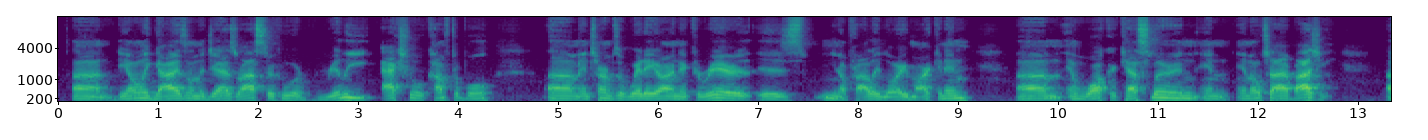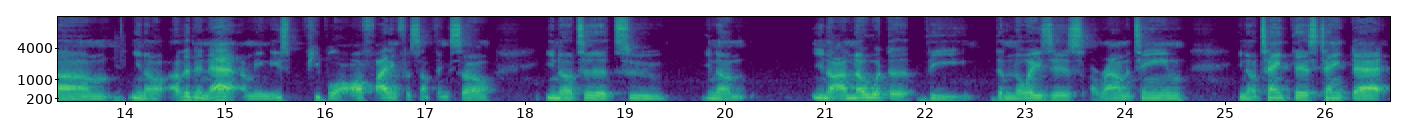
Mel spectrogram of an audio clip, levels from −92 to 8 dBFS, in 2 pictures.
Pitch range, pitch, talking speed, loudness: 105-115 Hz, 110 Hz, 175 wpm, -24 LUFS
